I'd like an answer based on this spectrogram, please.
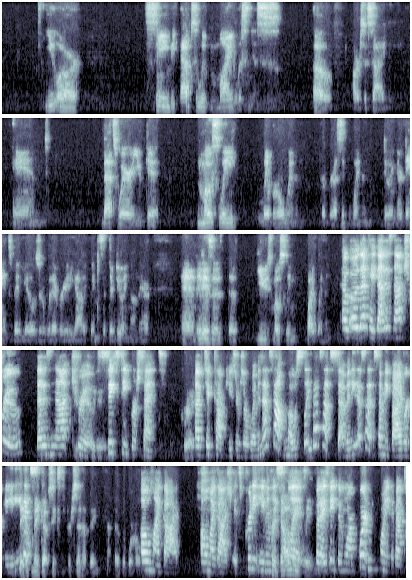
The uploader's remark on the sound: We apologize for any audio quality issues.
